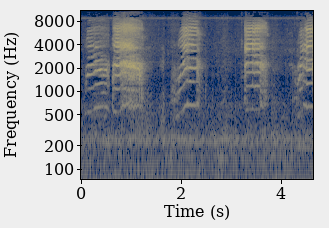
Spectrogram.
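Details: Domestic cat meowing, four separate drawn-out meows of about half a second each, some bending upward then falling, spaced irregularly over a low background hum.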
